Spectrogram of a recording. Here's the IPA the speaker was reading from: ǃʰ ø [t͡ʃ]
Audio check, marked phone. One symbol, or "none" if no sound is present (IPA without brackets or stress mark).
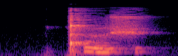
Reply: ʃ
